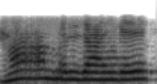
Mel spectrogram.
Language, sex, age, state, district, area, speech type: Hindi, female, 30-45, Madhya Pradesh, Hoshangabad, rural, conversation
